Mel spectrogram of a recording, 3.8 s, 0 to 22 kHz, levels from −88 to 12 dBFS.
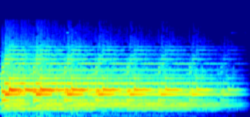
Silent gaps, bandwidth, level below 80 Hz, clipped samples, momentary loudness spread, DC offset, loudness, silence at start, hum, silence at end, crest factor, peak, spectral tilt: none; 7.4 kHz; -62 dBFS; under 0.1%; 15 LU; under 0.1%; -14 LUFS; 0 s; none; 0.15 s; 14 dB; 0 dBFS; -3.5 dB/octave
